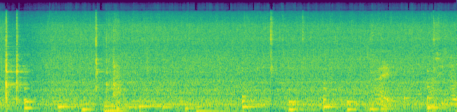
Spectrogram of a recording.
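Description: Garlic sauce is stirred into a hot pan, with a steady sizzle of frying under scraping stirring strokes and occasional clinks of the utensil against the pan, close and moderately loud, no talking.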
